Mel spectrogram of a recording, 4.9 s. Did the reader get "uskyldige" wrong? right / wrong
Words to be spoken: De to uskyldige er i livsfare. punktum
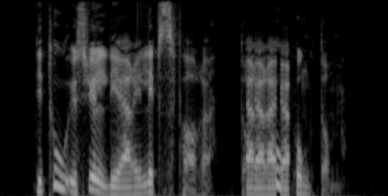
right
